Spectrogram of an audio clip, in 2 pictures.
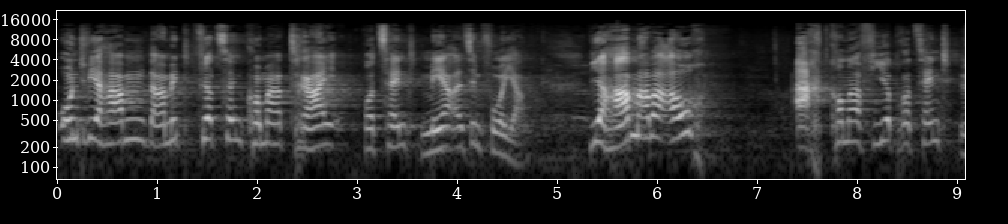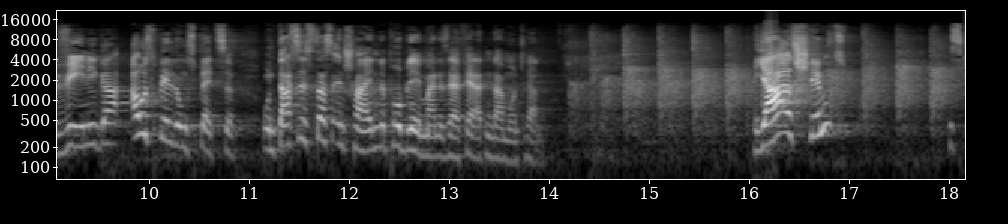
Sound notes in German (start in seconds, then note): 14.2 Beifall Freie Demokraten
